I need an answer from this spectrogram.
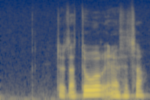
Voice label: "dwwr", Welsh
